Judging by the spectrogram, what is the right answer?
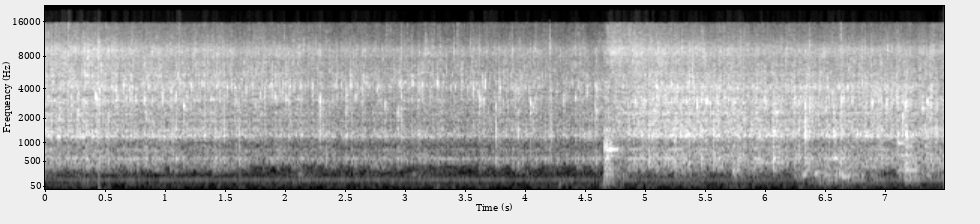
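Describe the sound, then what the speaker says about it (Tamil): Finely chopped onions fry in hot oil for mutton bone kurma, a steady dense sizzle that continues unbroken throughout, with a brief stirring scrape partway through. "வெங்காயம் நல்லா வதங்குது"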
